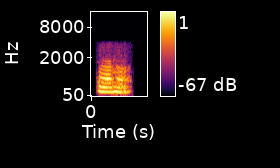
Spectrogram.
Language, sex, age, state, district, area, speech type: Marathi, female, 30-45, Maharashtra, Akola, urban, conversation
